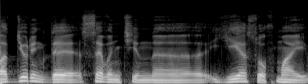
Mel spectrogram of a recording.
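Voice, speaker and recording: Very slow and dark, mellow in tone, the speech comes with a non-native accent and ordinary pitch variation, in a dry, close recording with no echo and a quiet background. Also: man. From Russia, Moscow. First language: Russian. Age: 50s. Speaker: missionary priest. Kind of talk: lecture. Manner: halting, many fillers.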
